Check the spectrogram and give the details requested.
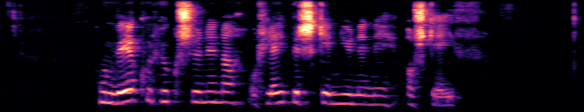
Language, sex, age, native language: Icelandic, female, 60-69, Icelandic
